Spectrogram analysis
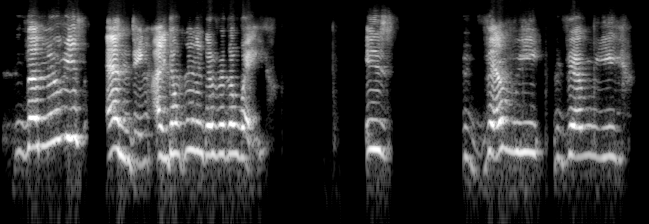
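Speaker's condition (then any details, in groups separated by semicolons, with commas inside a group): Cerebral palsy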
